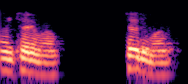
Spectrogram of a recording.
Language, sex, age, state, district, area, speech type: Tamil, male, 45-60, Tamil Nadu, Perambalur, urban, conversation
